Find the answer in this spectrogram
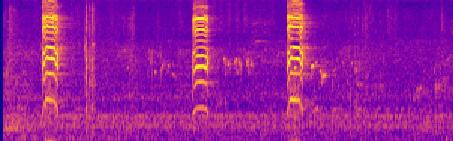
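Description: A perched bird gives three short, loud, harsh nasal calls, each rising slightly and falling back. The second comes about two seconds after the first and the third a little over a second later, with fainter chirps in the background.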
